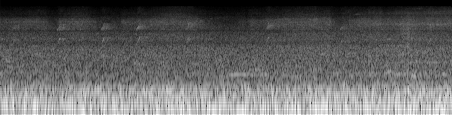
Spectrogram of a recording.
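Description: Xplorer diesel multiple unit approaching on the rails: a steady low rumble growing slightly louder, with a few faint high chirps.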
